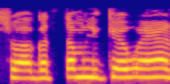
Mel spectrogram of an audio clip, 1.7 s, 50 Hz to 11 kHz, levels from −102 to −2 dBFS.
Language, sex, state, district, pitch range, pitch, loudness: Hindi, female, Bihar, Jamui, 300-330 Hz, 325 Hz, -10 LUFS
